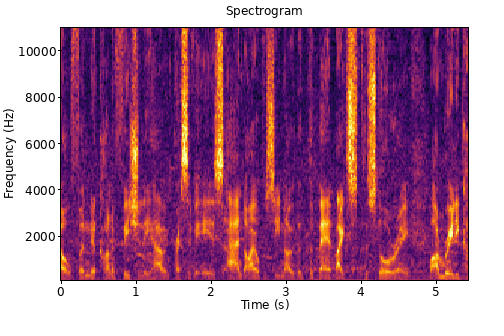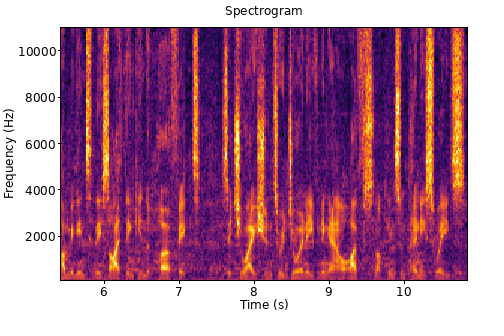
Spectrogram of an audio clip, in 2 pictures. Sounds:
Speech

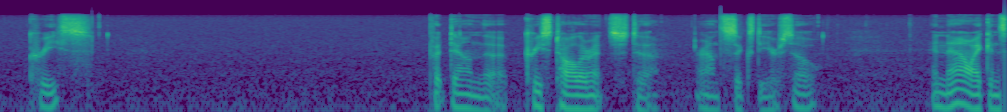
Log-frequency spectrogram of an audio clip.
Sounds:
Speech

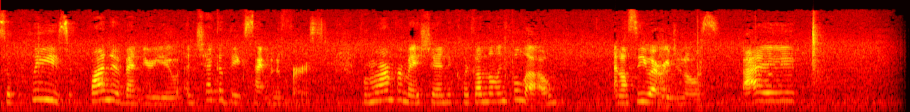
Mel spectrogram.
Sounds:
Speech

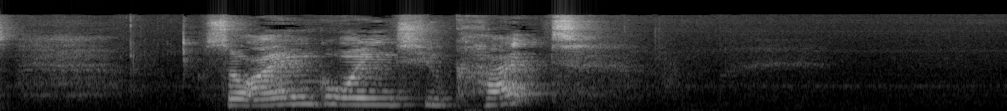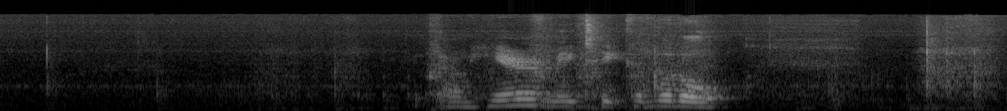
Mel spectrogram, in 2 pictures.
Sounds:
Speech, inside a small room

